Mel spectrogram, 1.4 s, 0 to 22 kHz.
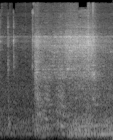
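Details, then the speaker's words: Gasoline Toyota Revo that wouldn't start after distributor oil seal replacement, now re-timed: brief crank, then catches and settles to an even, steady run around 1,000 rpm; starts cleanly with timing corrected. "okay one click one click ano h timing mo na ng maganda aan umandar na umandar na siya"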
